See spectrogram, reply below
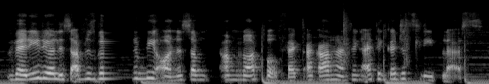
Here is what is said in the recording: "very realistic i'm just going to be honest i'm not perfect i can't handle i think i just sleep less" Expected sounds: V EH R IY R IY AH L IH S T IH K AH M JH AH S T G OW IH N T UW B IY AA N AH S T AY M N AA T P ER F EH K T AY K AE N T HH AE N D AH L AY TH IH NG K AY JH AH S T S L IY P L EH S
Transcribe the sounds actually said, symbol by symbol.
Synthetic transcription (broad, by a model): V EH R IY R IY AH L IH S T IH AH M JH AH S G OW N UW B IY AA N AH S T AY M N AA T P ER F EH K T AY K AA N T HH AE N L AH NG AY T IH NG K AY JH AH S T S L IY P L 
